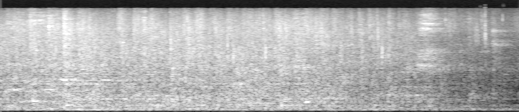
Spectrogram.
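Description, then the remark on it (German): Quick, pattering footsteps of men running back to Jerusalem, a dense steady rhythm of feet on the ground that stays fairly loud before fading slightly toward the end. “Rennen, wir müssen auch nach Jerusalem rennen. Alle sollen es erfahren. Noch schneller!”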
